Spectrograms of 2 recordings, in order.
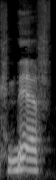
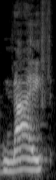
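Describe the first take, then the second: First: The word begins with a clearly sounded K. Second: The word begins without any K sound.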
